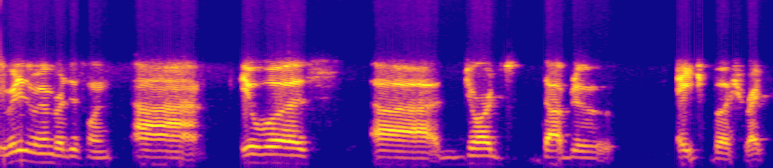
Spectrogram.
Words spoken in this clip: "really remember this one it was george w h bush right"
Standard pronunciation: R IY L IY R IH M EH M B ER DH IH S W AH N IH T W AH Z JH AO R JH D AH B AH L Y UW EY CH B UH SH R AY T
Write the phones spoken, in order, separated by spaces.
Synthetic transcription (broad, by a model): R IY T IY R IH M EH M B ER DH IH S W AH N IH T W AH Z JH AO R JH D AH B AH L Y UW EY CH B UH SH R AY T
